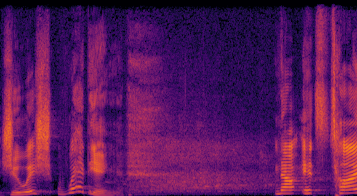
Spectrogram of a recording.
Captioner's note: audience laughing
